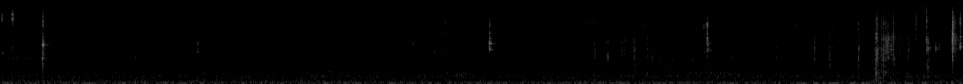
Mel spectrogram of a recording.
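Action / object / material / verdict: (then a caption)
scrape / soap bar scraped with a steel blade / soap / none. A steel utility-knife blade scrapes the face and corner of a solid pale pink soap bar held in the hand, shaving off crumbly bits. Quiet, sparse, bright, crisp scratches and ticks sound over a low background hush. A denser gritty scraping burst comes near the end.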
